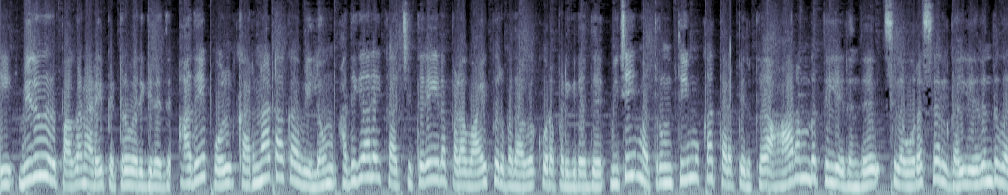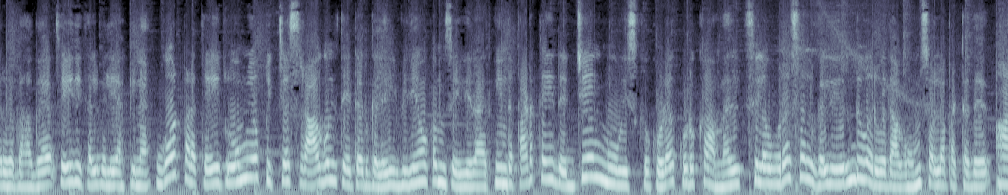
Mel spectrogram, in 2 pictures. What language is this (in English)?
Tamil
